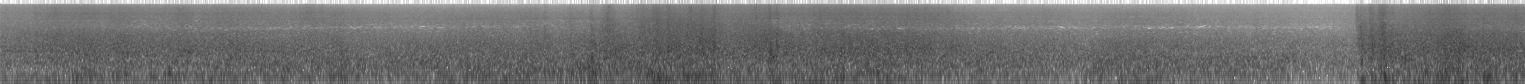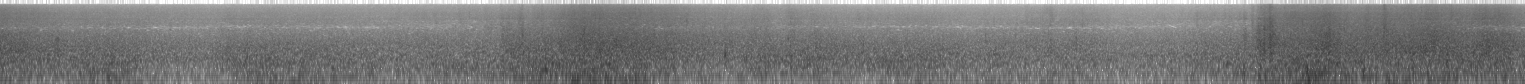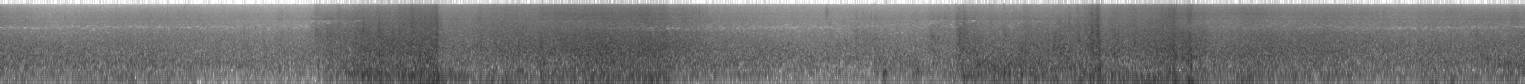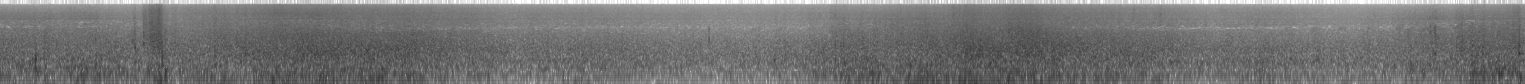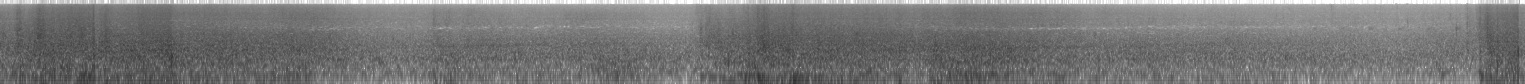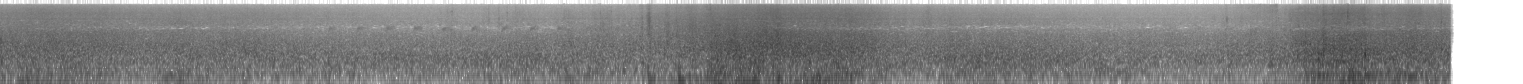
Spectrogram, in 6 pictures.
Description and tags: The sea was fairly choppy/rough and this is a recording of the waves crashing against a break water/wall with some occasional spraying sounds.
Theres a great stereo effect of the waves hitting from left to right.
Could be a good sound for any on boat/stormy sea needs.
